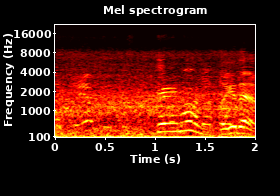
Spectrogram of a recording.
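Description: Steady low hum of a fishing boat's engine running, with excited voices over it.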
